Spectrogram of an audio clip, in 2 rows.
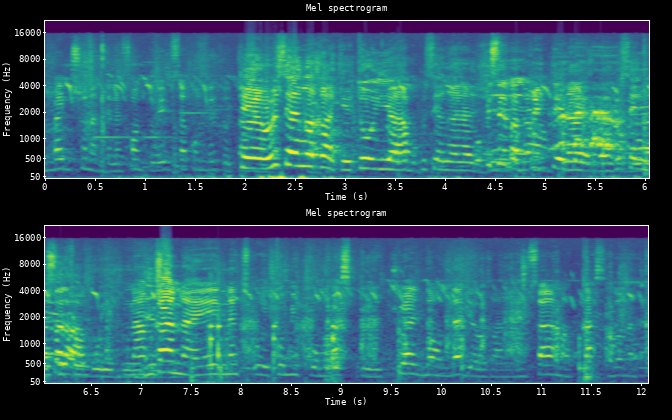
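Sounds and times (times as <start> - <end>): chickens clucking: 0.0 - 12.0
woman talking animatedly: 0.0 - 12.0.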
